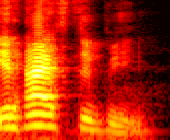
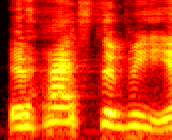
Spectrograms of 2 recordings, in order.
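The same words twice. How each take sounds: First: Much louder, pressing the point home; emphatic insistence. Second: Said in the usual way. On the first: Real, not acted. Host insisting to co-host, loud emphatic repeat.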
